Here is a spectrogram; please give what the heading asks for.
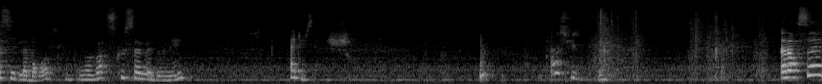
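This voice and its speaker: Chatty woman, higher voice. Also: background noise. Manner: chatty, self-deprecating, full of fillers and restarts. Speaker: beauty vlogger. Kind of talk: casual haul chat to camera. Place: home with cats around.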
